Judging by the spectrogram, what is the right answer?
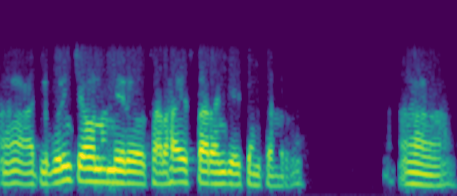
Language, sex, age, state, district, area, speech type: Telugu, male, 60+, Andhra Pradesh, Guntur, urban, conversation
